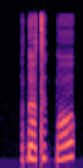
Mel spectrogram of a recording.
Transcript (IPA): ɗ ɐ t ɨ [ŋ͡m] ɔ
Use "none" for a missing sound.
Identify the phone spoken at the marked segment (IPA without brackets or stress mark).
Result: ɡ͡b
